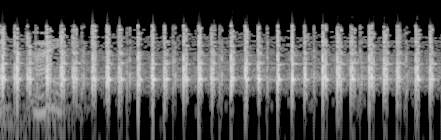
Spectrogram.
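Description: A percussion-only break in a recorded samba song: a small wooden-sounding percussion instrument plays a fast, even rhythm of sharp clicks, about nine strikes a second, with no voice, bass or guitar.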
